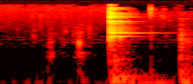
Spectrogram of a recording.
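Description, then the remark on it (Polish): Someone drinks freshly made coffee from a cup: a few soft quiet sips, then a sharp, ringing clink of the cup touching down, followed by a second duller knock, with no talking. “Pozwolisz, że napiję się łyka kawy, którą specjalnie sobie zrobiłem dzisiaj.”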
